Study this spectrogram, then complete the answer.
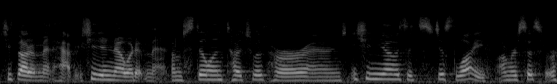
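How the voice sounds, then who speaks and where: A woman talks at a fairly quick pace with hardly any pauses, in a normal speaking voice. Her pitch is medium and its variation is ordinary. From abroad, moved to US as a child. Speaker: interviewee. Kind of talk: personal testimony interview.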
